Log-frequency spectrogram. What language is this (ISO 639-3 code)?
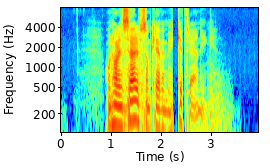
swe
